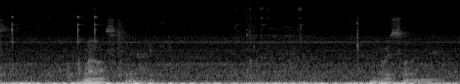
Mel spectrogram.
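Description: Chopsticks tap on a ceramic dish.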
